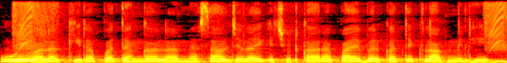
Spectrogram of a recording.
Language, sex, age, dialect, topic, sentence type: Chhattisgarhi, female, 25-30, Northern/Bhandar, agriculture, question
